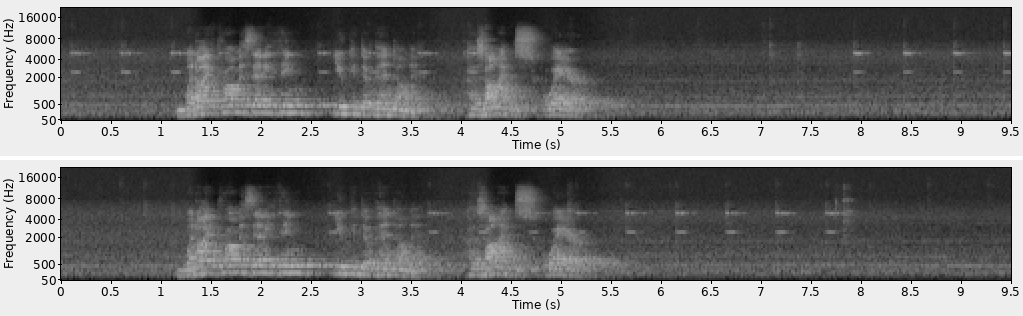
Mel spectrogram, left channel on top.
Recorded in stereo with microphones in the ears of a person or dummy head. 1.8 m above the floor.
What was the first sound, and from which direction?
A woman speaking, 30° left (ahead or behind).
